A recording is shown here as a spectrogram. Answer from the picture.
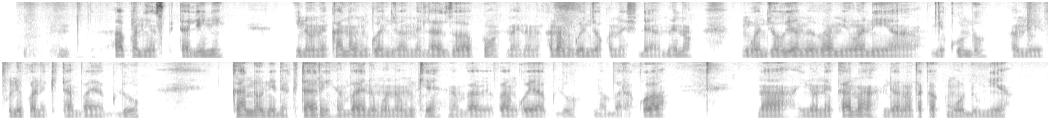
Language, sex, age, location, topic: Swahili, male, 25-35, Wajir, health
